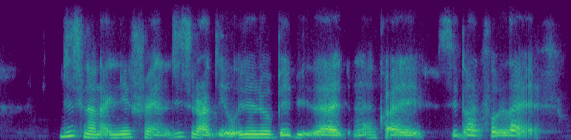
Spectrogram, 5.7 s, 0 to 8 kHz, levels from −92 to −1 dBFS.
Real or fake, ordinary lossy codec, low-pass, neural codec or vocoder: fake; Opus, 16 kbps; 7.2 kHz; autoencoder, 22.05 kHz, a latent of 192 numbers a frame, VITS, trained on one speaker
